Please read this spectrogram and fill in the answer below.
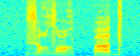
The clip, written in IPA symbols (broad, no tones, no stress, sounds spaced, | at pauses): z ɨ ʁ zˤ əː ʁ pː a d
